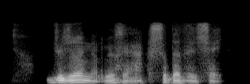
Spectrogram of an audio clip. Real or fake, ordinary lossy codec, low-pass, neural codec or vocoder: fake; Opus, 24 kbps; 7.2 kHz; codec, 16 kHz, 0.5 kbps, FunCodec, trained on Chinese and English, 25 frames a second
